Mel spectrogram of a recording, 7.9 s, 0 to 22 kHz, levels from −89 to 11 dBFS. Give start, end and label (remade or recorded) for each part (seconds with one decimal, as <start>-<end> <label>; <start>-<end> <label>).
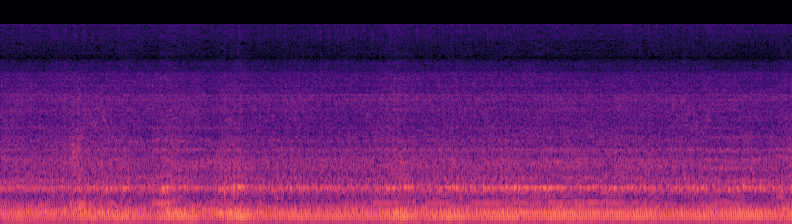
0.0-0.6 remade; 0.6-1.3 recorded; 1.3-2.2 remade; 2.2-5.2 recorded; 5.2-6.3 remade; 6.3-7.1 recorded; 7.1-7.9 remade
